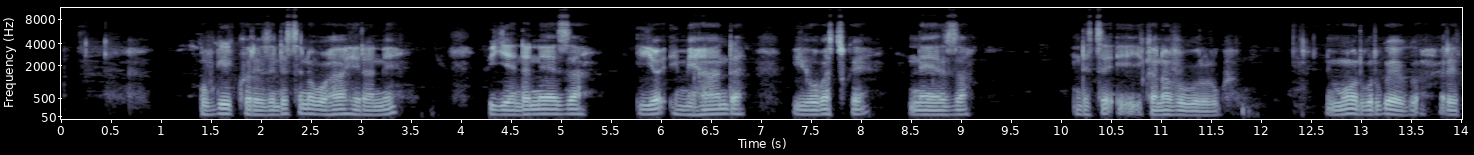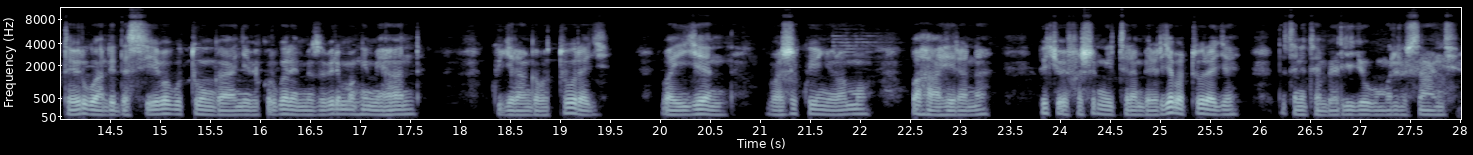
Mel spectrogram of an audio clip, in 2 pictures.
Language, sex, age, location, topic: Kinyarwanda, male, 36-49, Nyagatare, government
